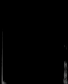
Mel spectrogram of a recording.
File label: Emote Positive; Drek'ar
